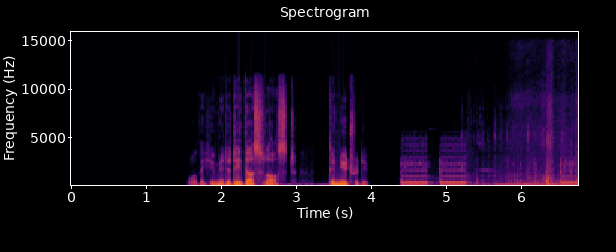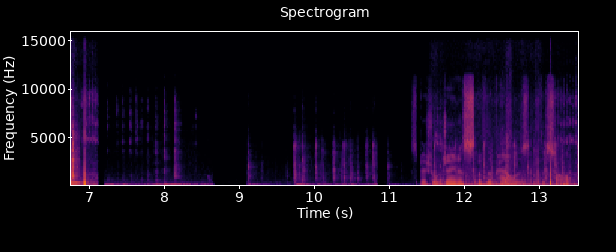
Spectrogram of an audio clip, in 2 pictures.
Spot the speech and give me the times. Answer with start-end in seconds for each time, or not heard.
1.6-4.0, 11.4-13.4.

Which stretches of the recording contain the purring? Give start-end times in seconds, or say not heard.
5.2-7.1, 11.5-13.4.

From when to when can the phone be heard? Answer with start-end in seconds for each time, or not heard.
4.3-7.0.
